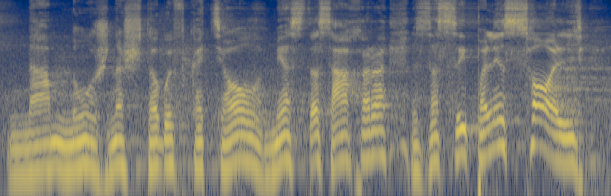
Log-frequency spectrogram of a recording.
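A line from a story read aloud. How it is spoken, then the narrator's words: Angry hiss. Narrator (Russian): прошипела злая Манефа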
